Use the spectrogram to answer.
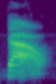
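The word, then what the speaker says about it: Tao: that right who's called the title pronounced dao literally translated this means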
